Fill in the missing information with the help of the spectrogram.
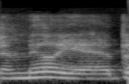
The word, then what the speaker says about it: Jamelia: And my first name is not difficult to pronounce. It's Jamelia, but there are so many variations of that I oftentimes am just like, okay, like, all right, you pronounce it the other way, it means the same thing.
